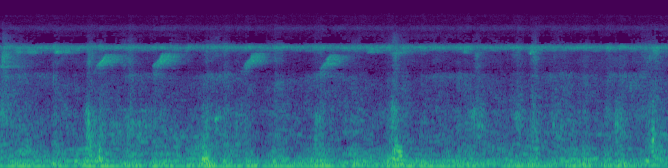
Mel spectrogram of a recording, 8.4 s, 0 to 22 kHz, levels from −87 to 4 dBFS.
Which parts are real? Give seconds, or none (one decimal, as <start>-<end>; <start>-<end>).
0.0-8.4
